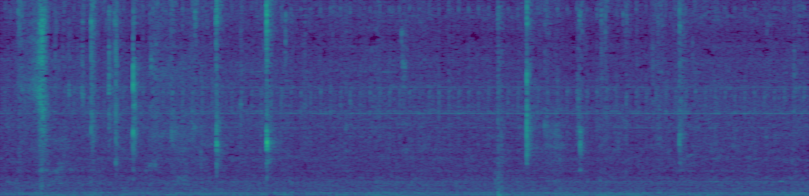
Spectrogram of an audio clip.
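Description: Close-up chewing of a braised squid tail: scattered soft wet clicks and squishes from the mouth over a steady low hum.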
